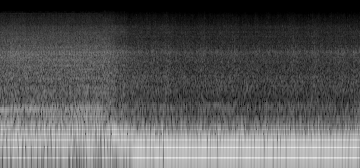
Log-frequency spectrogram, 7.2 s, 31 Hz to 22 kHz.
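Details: 383 stroker small-block V8, freshly built and swapped into a 1970 Monte Carlo, at first fire-up in the car: settles from a rev into a deep, lumpy, steady rumble with strong low-end thump, no knocks or ticks; healthy free revving.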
